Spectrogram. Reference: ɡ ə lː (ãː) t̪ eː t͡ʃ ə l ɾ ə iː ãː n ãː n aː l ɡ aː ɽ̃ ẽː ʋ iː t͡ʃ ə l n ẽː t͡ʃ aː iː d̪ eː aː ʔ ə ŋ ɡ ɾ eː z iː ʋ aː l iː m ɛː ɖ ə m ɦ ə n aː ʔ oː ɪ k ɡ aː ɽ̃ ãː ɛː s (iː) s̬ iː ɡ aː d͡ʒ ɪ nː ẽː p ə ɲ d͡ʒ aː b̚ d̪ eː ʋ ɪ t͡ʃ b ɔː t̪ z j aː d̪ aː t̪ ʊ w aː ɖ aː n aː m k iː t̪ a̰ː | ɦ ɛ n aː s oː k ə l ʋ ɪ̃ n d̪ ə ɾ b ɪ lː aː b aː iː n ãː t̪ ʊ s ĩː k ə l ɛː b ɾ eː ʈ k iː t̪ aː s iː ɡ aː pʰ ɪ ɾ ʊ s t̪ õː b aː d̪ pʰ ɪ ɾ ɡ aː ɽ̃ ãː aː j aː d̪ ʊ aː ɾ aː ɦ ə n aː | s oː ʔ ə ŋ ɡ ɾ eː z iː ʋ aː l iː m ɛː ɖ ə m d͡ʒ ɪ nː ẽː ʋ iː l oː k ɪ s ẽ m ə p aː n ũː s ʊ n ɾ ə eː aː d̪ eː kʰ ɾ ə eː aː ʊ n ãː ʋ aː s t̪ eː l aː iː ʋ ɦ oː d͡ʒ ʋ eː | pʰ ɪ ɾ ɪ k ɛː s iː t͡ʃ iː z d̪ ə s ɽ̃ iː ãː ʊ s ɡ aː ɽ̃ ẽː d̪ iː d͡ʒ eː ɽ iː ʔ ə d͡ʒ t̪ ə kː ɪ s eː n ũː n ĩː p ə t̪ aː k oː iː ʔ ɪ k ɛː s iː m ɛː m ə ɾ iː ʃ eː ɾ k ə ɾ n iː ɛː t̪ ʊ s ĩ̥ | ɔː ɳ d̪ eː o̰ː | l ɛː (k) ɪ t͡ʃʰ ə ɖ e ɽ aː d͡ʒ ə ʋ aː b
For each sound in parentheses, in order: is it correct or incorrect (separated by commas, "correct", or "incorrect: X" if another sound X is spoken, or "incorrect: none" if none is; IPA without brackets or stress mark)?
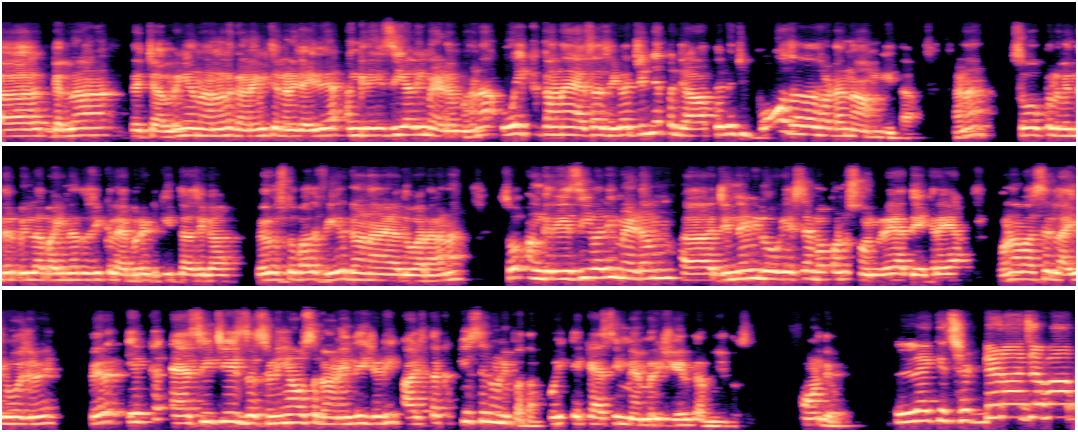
correct, incorrect: aː, correct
